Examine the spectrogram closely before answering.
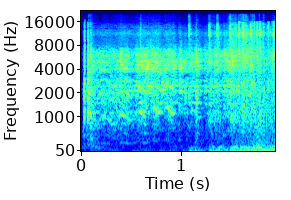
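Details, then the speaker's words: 1955 Willys Wagon, first start after rewiring: starter churns, engine catches with a rough low rumble but never settles into a steady idle; owner suspects a bad fuel pump or a plugged fuel line. Fires but will not keep running. "Oh, she wants to. So, I think that either that fuel pump is bad, or this line is plugged maybe."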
